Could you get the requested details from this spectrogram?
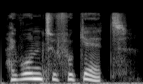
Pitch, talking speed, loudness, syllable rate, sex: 225 Hz, 165 wpm, -15 LUFS, 4.5 syllables/s, female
